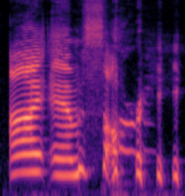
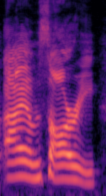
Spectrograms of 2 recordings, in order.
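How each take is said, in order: First: Slow, laughing through the word sorry; sheepish laugh in the middle of sorry; laughing apology. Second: Said in the usual way. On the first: Real, not acted. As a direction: giggle while you apologize, higher and drawn out. Host apologizing, laughing at herself.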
